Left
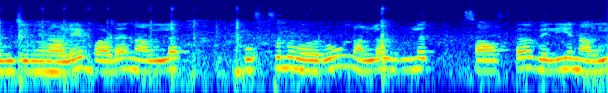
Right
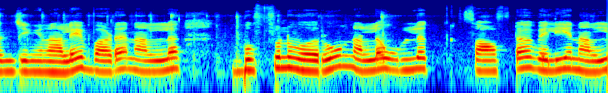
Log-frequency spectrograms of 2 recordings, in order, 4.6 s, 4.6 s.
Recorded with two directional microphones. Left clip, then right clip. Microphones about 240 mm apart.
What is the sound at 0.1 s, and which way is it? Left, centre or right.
Speech, right.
